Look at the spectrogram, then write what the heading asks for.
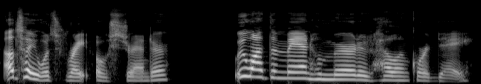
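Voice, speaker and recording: Female actor as tough lady detective, mid-pitched, terse, hard-boiled, radio crime drama, dry sound. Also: expressive, normal speed, gravelly, pushed and bright, clean tone, no echo. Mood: stern. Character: tough, no-nonsense female police detective, firm. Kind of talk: old-time radio detective drama acting.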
